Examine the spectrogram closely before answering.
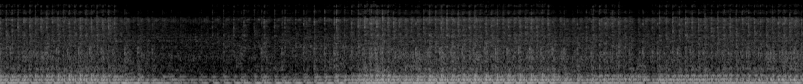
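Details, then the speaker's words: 1963 Honda CL72 Scrambler twin after a top-end rebuild and carburetor swap idles unevenly with lumpy exhaust beats; one exhaust pipe stays cold, so one cylinder seems not to fire well; owner suspects a carb issue; rough running. "I don't really think this one was running as well as the uh left cylinder here. So, I don't know what to do other than uh mess with the carb"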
